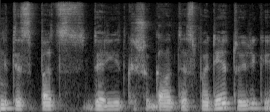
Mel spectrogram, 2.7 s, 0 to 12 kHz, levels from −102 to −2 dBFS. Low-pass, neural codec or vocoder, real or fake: 10.8 kHz; none; real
